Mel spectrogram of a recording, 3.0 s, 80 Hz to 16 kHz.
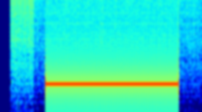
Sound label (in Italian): Sin 1Khz campionata a 12 kHz senza motore a 12 bit; Sonicware; Liven Lofi-12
